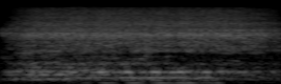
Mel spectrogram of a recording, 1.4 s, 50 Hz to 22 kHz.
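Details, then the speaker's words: Penn Line HO scale GG1 locomotive, shell off, missing its drive shaft, given track power: short even high-pitched whir with no load; motor spins freely and runs but the loco cannot move. "That's actually shocking. Obviously, it's not going to move, but it is running."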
